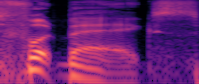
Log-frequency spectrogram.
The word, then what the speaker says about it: Footbags: I mean full stop my name is foot bags pronounced with the book bags and this is live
